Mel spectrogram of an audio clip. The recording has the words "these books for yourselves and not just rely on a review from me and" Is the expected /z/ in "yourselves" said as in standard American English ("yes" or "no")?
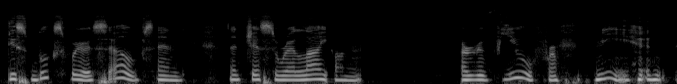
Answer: no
